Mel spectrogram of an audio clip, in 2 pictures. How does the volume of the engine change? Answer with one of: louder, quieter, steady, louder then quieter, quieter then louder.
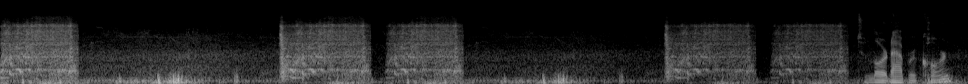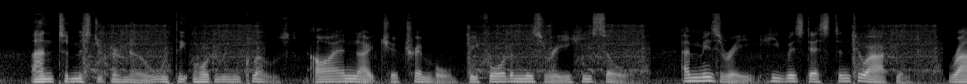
quieter.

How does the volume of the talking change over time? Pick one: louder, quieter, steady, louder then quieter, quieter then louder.
steady.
